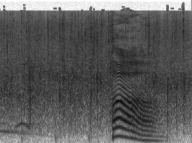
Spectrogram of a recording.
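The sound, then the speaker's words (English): A crowd claps steadily in a dense wash of applause, given as a hand clap and shout of praise to God, and partway through a loud, drawn-out shout of praise rises above the clapping and falls away. “Give God a hand clap and a shout of praise.”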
